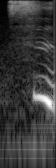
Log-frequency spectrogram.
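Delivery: si said high and falling; teacher models si, number four; si demo. Shown as a demonstration. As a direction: drop si down sharply. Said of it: "number four".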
